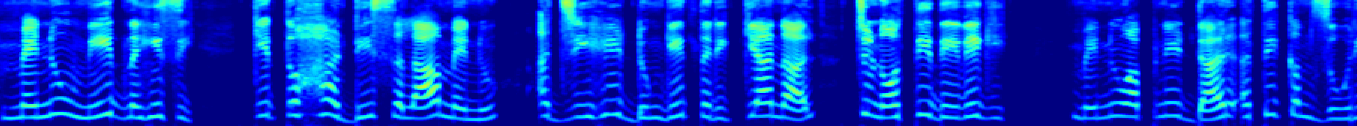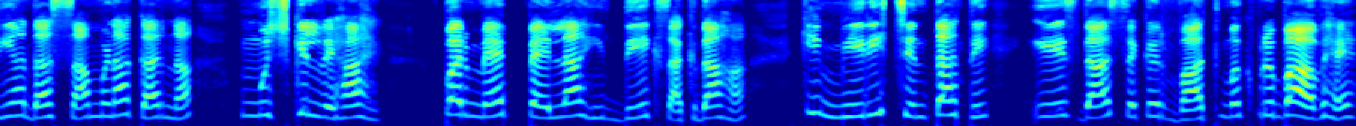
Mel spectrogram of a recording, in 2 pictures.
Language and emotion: Punjabi, surprised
